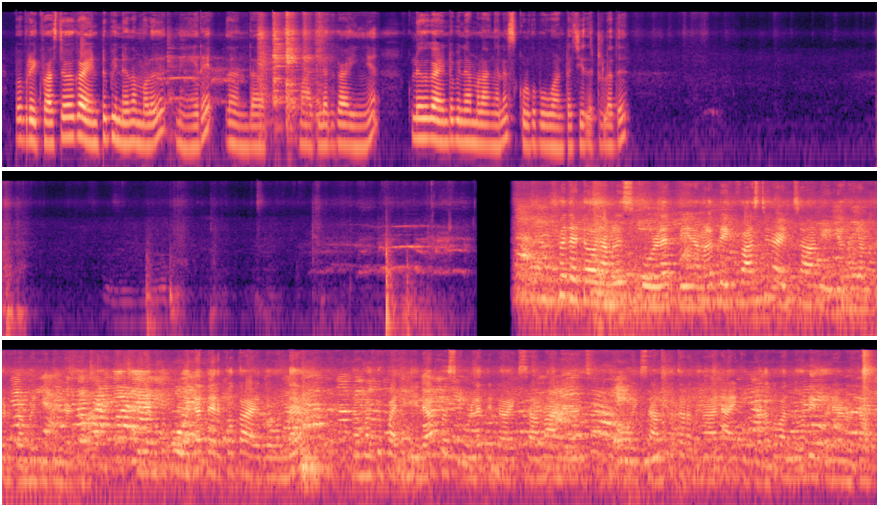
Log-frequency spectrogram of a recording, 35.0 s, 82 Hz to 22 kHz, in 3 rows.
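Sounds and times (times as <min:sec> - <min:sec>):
woman talking: 0:00.2 - 0:08.4, 0:19.1 - 0:35.0
rooster crowing: 0:02.1 - 0:03.4, 0:15.7 - 0:18.0
thump: 0:11.6 - 0:12.1, 0:16.7 - 0:17.2.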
